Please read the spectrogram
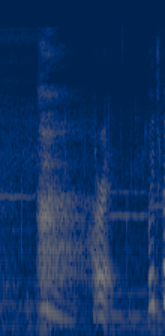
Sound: loud exhaling

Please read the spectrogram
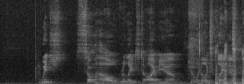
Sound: panelists laugh

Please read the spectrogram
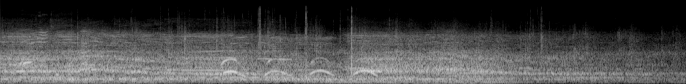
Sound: crowd continues chanting; chanting fades

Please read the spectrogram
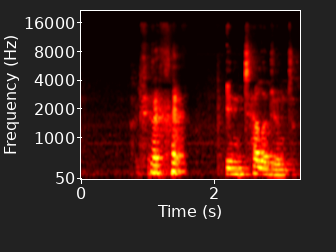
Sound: laughs

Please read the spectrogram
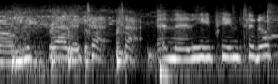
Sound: imitating Drum

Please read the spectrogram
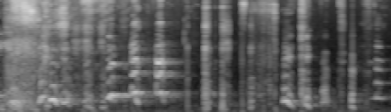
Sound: both laughing

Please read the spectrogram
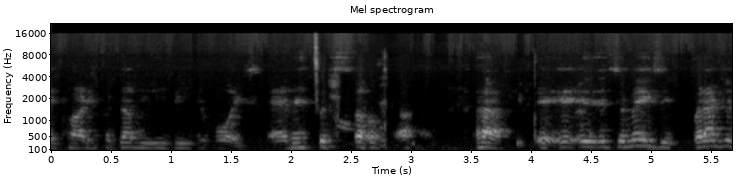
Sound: laughs

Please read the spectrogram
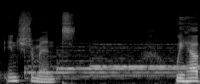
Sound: harp sound effects play

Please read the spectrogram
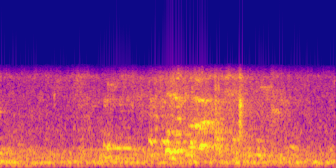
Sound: laughter

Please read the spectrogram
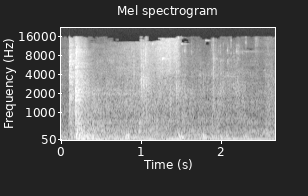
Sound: door opens; door slams

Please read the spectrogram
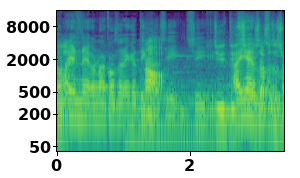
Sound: speaking in Italian

